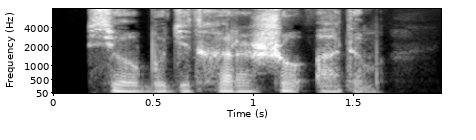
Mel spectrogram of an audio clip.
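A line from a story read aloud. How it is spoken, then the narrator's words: Quiet female voice. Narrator (Russian): негромко сказала она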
